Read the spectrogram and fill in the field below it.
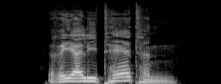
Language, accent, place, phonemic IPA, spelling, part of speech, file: German, Germany, Berlin, /ˌʁea̯liˈtɛːtən/, Realitäten, noun, De-Realitäten.ogg
- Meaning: plural of Realität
